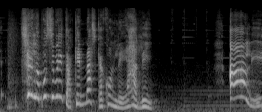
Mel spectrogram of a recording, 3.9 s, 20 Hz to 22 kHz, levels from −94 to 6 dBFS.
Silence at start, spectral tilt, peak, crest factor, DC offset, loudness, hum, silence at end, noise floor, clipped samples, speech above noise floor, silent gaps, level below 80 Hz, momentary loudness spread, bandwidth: 0 s; -2.5 dB/octave; -8 dBFS; 22 dB; under 0.1%; -29 LUFS; none; 0 s; -61 dBFS; under 0.1%; 28 dB; none; -66 dBFS; 11 LU; 16.5 kHz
